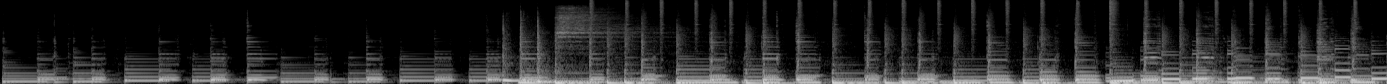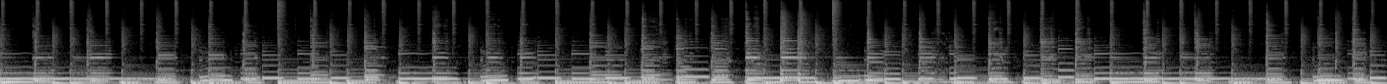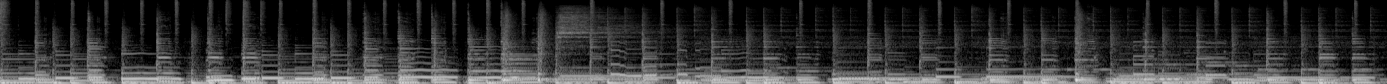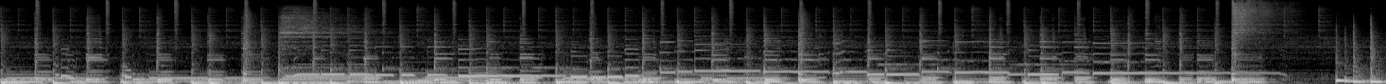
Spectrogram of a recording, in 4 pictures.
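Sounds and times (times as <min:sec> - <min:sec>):
bossa nova music: 0:00.0 - 0:55.4.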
